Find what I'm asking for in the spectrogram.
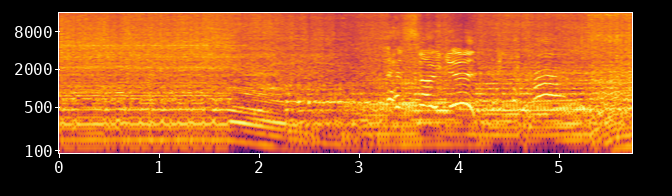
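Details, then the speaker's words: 125cc air-cooled fuel-injected turbo go-kart engine, first start with boost, about 7 psi (over half a bar) free-revving, not yet properly tuned: rising revs stutter and break up unevenly at the top instead of pulling cleanly; breaking up under boost, tune unfinished. "we are making about 7 lb of boost just on idle and riving it which is crazy and it's not even properly tuned yet you can hear it's like breaking up there not quite"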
